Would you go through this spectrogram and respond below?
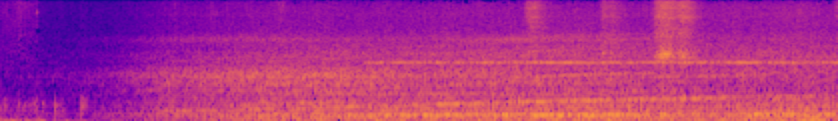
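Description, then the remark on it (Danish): A commuter S-Bahn train in Hamburg, Germany rumbles into a station platform, its steady low roar building after a quiet start, with metallic wheel squeal and brief high hissing bursts toward the end. No one speaks. “Jeg er ankommet i Hamburg, og står nu og venter på S-banen ind mod den ikoniske festgade Reeperbahn.”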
